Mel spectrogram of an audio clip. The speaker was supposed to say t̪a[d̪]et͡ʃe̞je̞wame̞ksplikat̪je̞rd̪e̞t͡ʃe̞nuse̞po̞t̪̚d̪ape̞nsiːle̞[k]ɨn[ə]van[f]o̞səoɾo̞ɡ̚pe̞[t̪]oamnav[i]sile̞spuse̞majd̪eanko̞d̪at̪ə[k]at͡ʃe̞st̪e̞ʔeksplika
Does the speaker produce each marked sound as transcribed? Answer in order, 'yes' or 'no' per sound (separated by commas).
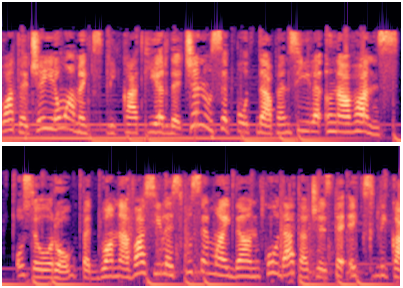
no, no, no, no, no, no, no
